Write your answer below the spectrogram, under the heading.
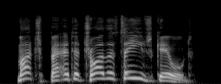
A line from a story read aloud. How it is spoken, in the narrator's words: a man yelled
